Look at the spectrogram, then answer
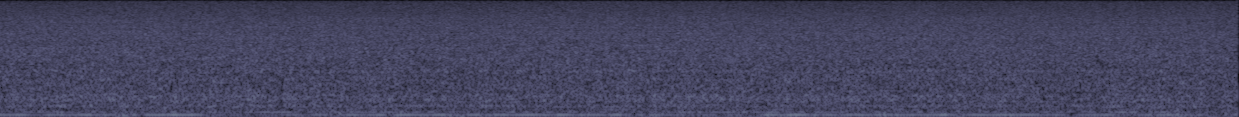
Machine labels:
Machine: fan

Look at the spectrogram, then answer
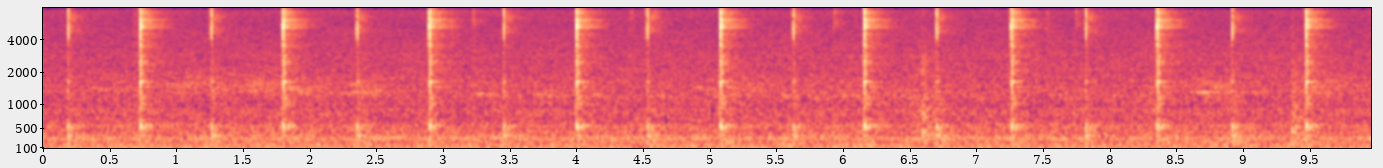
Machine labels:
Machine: valve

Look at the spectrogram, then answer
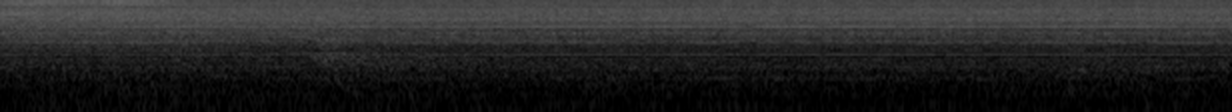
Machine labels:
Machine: pump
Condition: abnormal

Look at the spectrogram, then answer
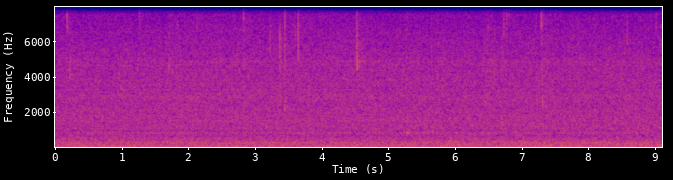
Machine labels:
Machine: pump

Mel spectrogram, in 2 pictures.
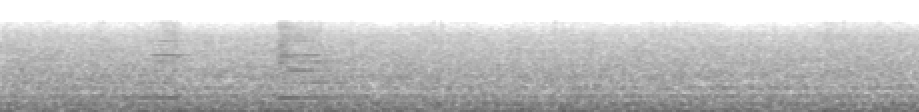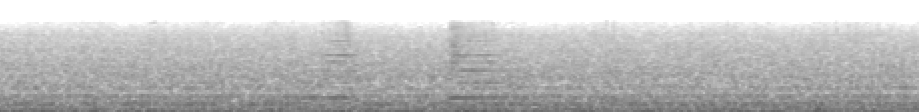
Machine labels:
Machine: slide rail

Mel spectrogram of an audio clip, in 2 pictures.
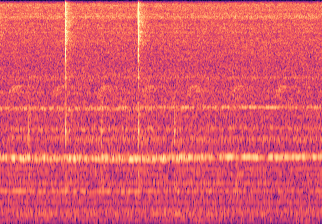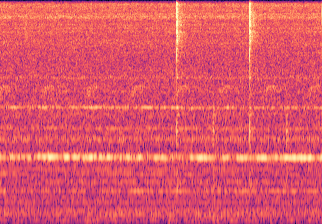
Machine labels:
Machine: valve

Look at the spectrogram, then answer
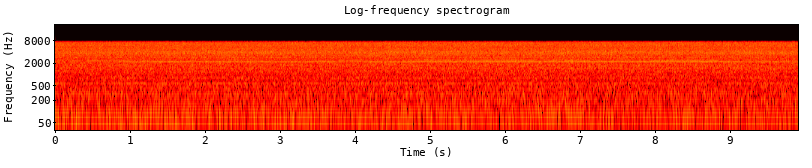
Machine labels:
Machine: pump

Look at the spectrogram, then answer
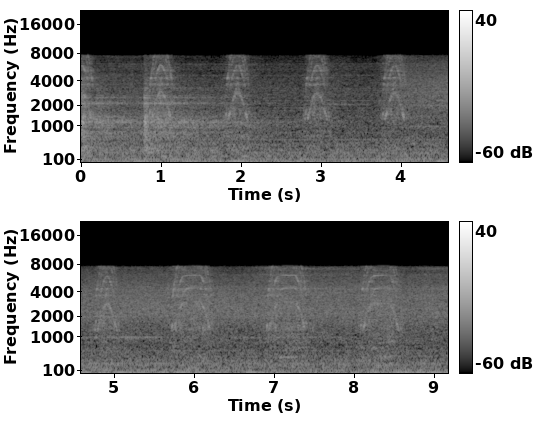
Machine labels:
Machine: slide rail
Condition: normal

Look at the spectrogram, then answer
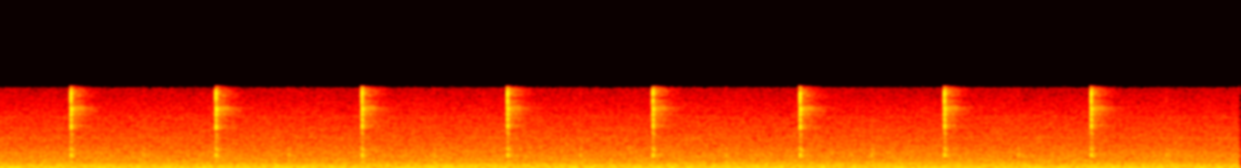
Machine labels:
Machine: valve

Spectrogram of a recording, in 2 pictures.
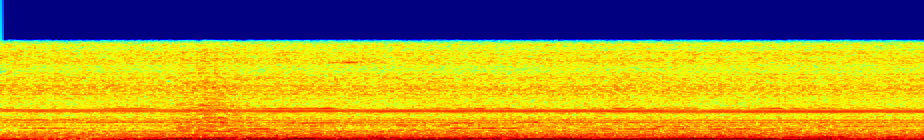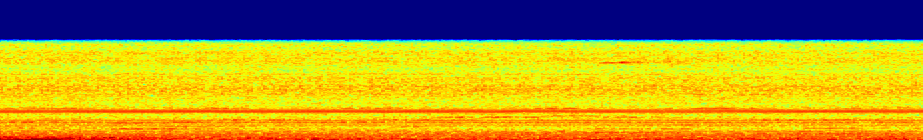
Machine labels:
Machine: pump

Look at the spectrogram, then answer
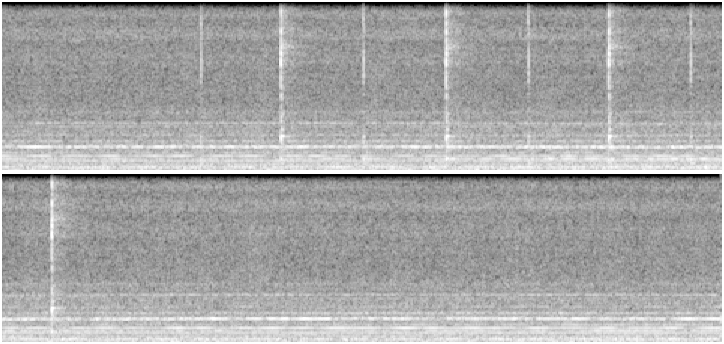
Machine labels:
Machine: valve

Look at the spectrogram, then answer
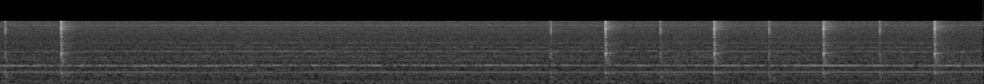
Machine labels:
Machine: valve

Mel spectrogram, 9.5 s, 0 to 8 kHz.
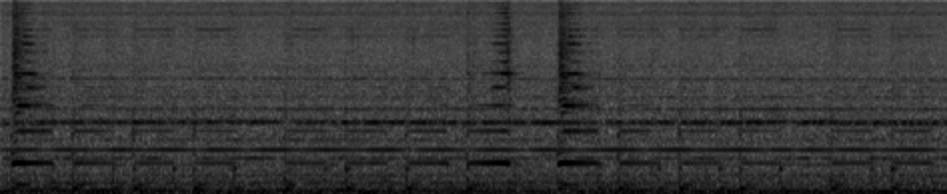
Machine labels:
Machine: slide rail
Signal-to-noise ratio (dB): 6 dB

